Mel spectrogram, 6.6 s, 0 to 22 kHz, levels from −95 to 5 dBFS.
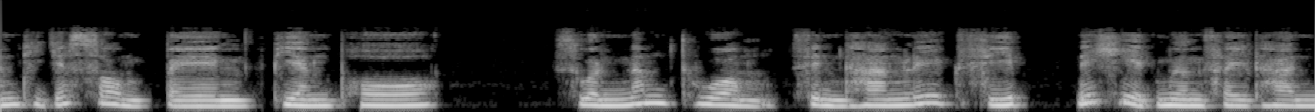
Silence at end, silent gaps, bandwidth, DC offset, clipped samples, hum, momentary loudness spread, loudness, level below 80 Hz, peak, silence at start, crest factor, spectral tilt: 0 s; none; 7.8 kHz; under 0.1%; under 0.1%; none; 6 LU; -21 LUFS; -66 dBFS; -8 dBFS; 0 s; 14 dB; -7 dB/octave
